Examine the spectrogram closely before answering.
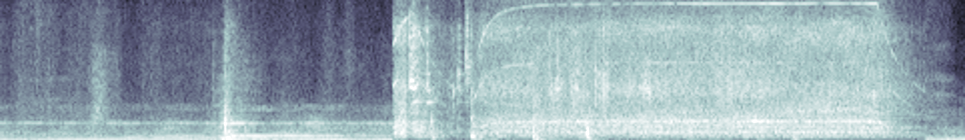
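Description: A single knock, then a vacuum cleaner switched on about halfway through. It runs steadily with a high motor whine for about three seconds and winds down near the end.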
